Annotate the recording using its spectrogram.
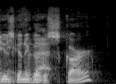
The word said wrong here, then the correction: Sakaar: Sakaar. – Yeah. – Okay, I thought it was two syllables, my bad. – No, it's Sakaar.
